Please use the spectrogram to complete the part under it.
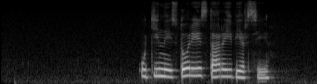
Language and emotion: Russian, neutral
